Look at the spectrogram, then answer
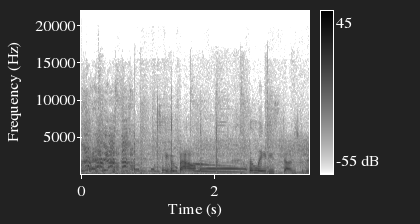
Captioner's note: group cheering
